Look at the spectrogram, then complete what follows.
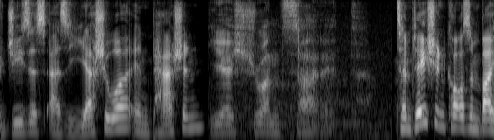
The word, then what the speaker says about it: Yeshua: Yeshua Nazaret.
